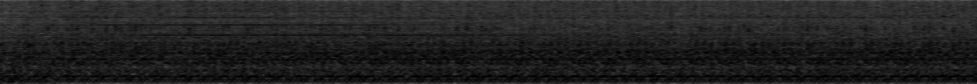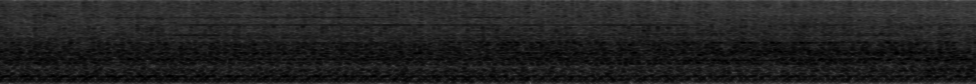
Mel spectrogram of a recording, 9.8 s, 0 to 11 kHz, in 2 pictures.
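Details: 1959 Caterpillar D337F diesel genset, stored in a barn 10 to 12 years, just started and resting at idle (needs the shutdown lever to stop). Smooth, even idle with a steady low rumble, no misses or knocks: normal idle.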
